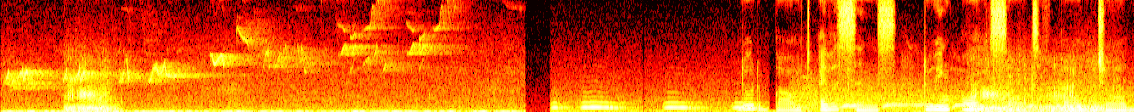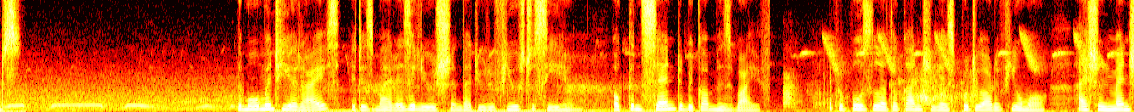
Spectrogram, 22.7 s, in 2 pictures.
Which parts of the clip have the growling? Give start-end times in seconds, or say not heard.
0.6-1.2, 9.7-11.2, 19.1-21.1.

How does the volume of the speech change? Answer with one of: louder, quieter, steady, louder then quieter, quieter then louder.
steady.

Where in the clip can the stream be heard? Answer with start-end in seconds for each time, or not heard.
not heard.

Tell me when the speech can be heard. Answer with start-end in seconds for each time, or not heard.
7.3-11.6, 13.7-18.9, 19.6-22.6.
